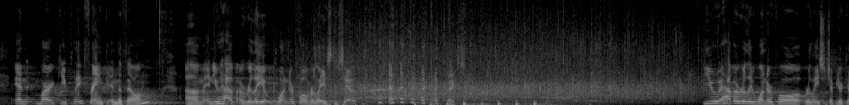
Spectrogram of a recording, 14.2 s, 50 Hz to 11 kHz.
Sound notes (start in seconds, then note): 6.0 laughs; 6.1 audience applauding; 8.5 people cheering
